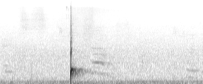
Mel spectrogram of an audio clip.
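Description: A single sharp slap about two-thirds of a second in, with a brief tail: palms slapping down onto a padded exercise mat.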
